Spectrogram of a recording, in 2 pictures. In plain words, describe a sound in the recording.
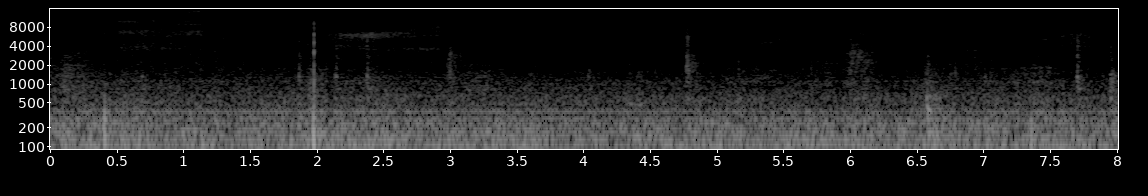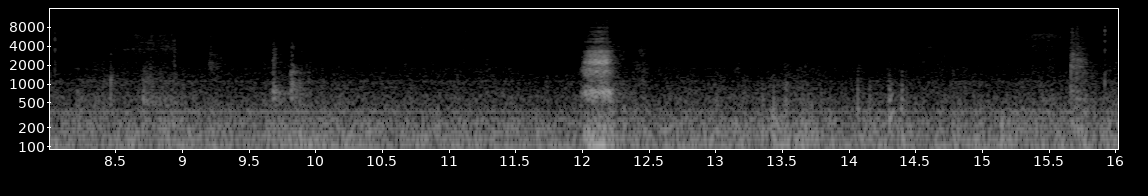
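A marker squeaks faintly on a whiteboard.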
